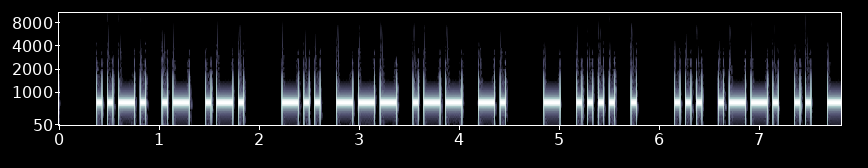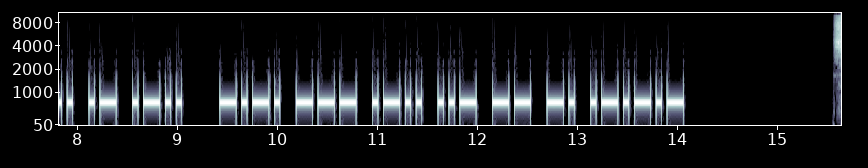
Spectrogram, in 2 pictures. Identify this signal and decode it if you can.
Morse code, heard as a keyed tone, about 22 wpm, 700 Hz. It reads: FAR DOWN THE SPINAL COLUMN.
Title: A Sound Of Thunder 22wpm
